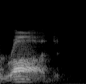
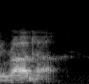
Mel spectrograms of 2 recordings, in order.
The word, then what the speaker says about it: Radha: You can't call Radha Rod. I mean, you got to say Radha. Rama is called Ram, but you can't call Radha Rod. So you can't drop a long A.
